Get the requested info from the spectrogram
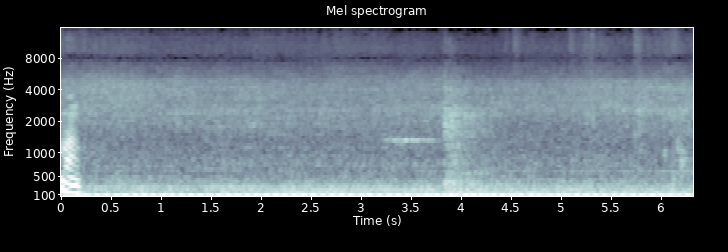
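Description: Steady low rumble of a running engine or machine, with one short knock about four seconds in.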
